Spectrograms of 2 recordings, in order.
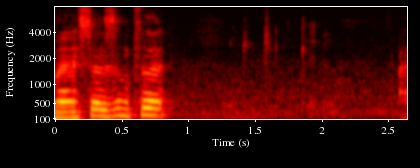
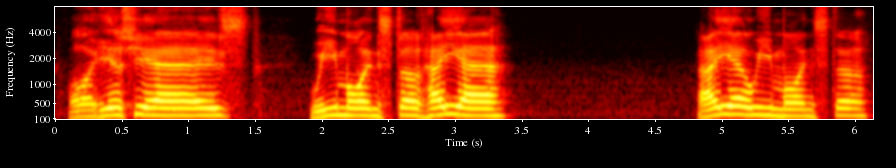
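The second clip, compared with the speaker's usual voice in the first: excited greeting; 4 semitones higher, 9 dB louder than usual. Real, not acted.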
